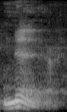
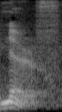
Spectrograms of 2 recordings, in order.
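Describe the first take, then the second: First: The final F is silent. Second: The final F is pronounced. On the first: The speaker calls it right. "we say" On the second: The speaker calls it wrong. "We don't say nerve, like that"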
